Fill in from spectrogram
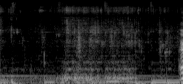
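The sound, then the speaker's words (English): A toilet flushes with a steady, rushing gurgle of water that swells into a louder surge right at the end, with no voices. “Flush that.”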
